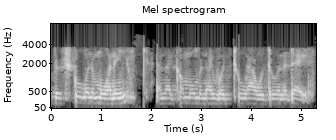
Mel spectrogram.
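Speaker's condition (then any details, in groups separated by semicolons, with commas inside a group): Cerebral palsy; could not lie on back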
